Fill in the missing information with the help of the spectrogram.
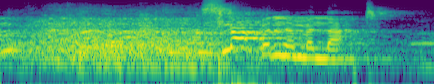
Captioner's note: audience laughs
